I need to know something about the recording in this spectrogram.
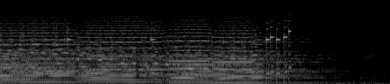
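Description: A video game melody plays with bright synthesized tones.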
